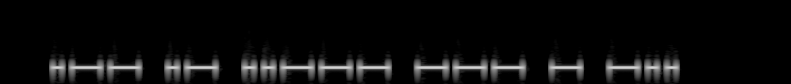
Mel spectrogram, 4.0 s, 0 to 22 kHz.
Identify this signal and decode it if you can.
Morse code, heard as a keyed tone, about 25 wpm, 700 Hz. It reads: WA2OTD
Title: USA Call Signs - 4x Character Spacing - 25wpm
